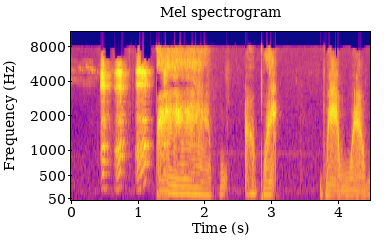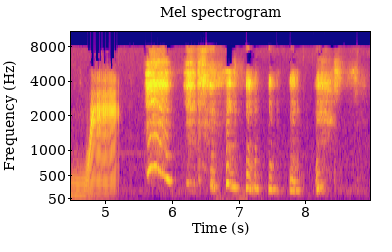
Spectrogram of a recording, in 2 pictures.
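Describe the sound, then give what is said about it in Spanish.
A disk drive reading a disc, sounding like Donald Duck: squawky, quacking bursts of garbled chatter, several loud warbling phrases broken by short gaps. “Este es el disco leyendo. Parece el pato Donald.”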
